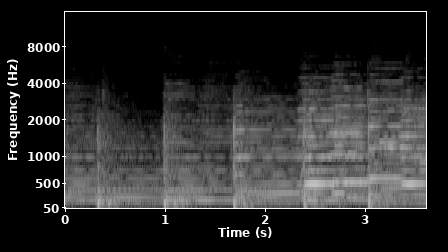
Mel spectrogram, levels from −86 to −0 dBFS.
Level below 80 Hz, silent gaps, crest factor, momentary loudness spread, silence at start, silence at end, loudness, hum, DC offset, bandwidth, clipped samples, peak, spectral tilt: -56 dBFS; none; 16 dB; 12 LU; 0 s; 0 s; -33 LUFS; none; under 0.1%; 6.8 kHz; under 0.1%; -16 dBFS; -7.5 dB/octave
